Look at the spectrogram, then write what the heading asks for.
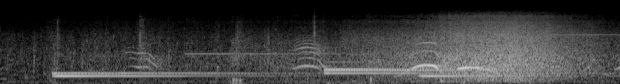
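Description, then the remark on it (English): Gentle waves wash softly along the bay shoreline at San Francisco's Aquatic Park as the sun rises over glassy water, swelling slightly toward the end, while steady tones and short chirping calls ring out above the water's hiss. “The sun is just beginning to rise over the glassy water at San Francisco's aquatic park.”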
